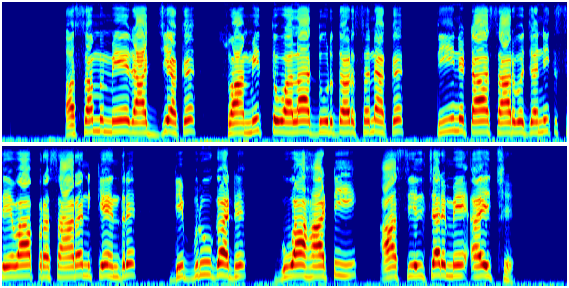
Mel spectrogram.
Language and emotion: Maithili, neutral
